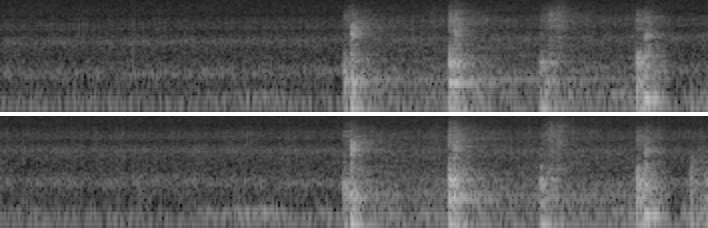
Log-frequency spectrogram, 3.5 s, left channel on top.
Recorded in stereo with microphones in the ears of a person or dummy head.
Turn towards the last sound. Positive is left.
turn(degrees=5)  # may be behind; listen again after turning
